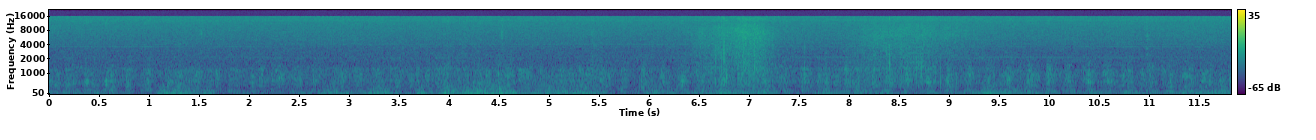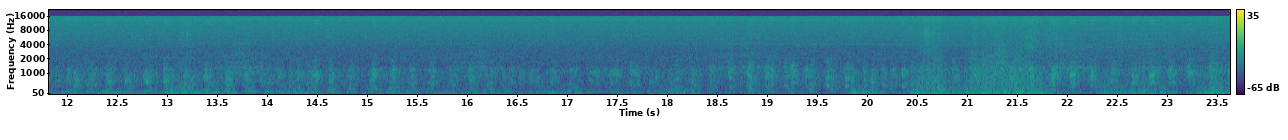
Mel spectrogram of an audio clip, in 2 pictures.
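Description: A distant steam locomotive chuffs rhythmically as it labours uphill.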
